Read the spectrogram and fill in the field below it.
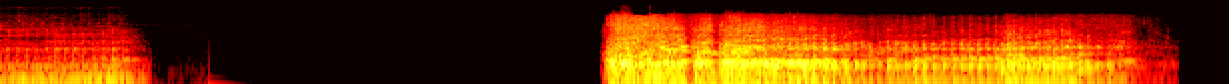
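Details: Lion roaring: after a short fading growl and a pause, one long, loud, rough roar lasts nearly three seconds with a strong low rumble, then cuts off.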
